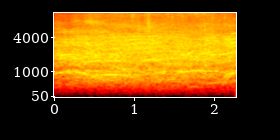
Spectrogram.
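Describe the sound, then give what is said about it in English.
An audience claps steadily for a couple of seconds, a dense, even wash of hand claps with no pauses, with a faint crowd murmur blended in. “I'm glad you clapped.”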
